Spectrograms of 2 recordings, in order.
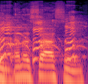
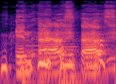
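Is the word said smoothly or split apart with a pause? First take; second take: smoothly; split apart. First: The word is said smoothly without a break. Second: The word is broken apart with a pause.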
